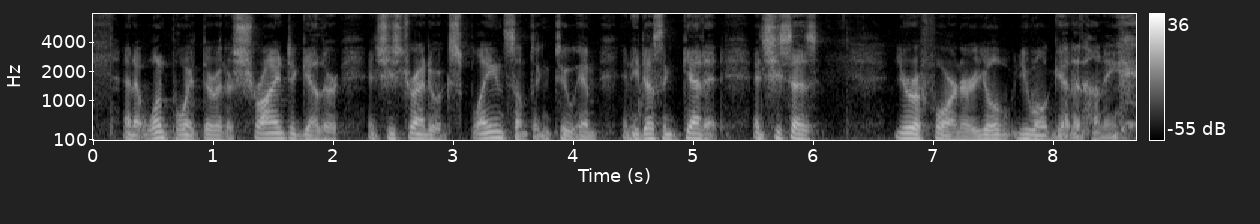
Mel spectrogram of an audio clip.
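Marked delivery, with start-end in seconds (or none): 6.7-8.6 put-on tender, matter-of-fact, gentle plain delivery. Retelling what a woman said to a former soldier at a shrine, imitating a tender, matter-of-fact tone. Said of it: "she says it very tenderly, but very matter-of-factly".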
